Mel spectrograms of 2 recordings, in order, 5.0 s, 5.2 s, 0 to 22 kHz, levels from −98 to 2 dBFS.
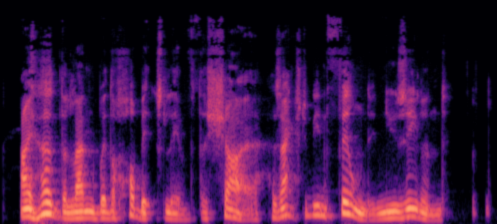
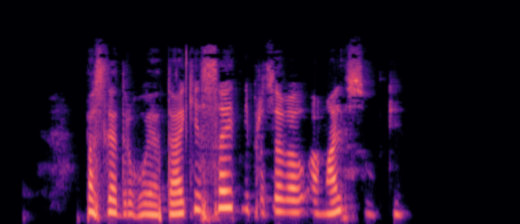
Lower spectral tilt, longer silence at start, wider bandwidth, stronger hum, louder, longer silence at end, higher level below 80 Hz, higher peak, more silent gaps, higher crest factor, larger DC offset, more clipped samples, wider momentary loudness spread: first, -7 dB/octave vs -5.5 dB/octave; second, 0.2 s vs 0.85 s; first, 16 kHz vs 9.8 kHz; neither; about the same, -25 LUFS vs -23 LUFS; second, 0.1 s vs 1.2 s; about the same, -62 dBFS vs -62 dBFS; about the same, -6 dBFS vs -4 dBFS; neither; about the same, 18 dB vs 20 dB; neither; neither; second, 11 LU vs 16 LU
